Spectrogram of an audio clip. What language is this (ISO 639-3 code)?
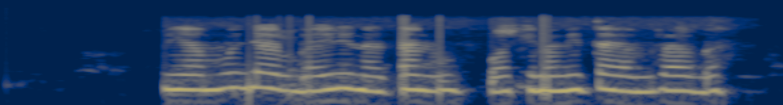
swa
